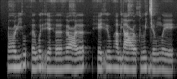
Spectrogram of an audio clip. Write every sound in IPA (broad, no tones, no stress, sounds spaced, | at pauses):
ʕ y j u h ə w o rʲ ɛ ɦ əː ɦ œ ʕ ə | h e rʲ o w ɦ a w j a ʕ o x l u j dʲ əː w ŋʷ eː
